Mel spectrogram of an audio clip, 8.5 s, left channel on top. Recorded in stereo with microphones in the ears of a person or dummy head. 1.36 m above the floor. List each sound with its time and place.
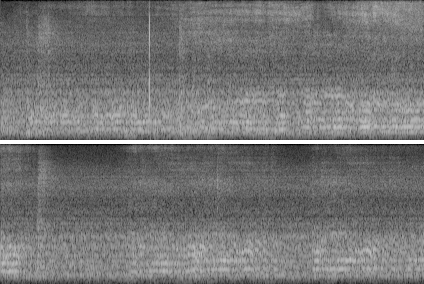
0.7 s a snare drum: 25° right (ahead or behind), 2.5 m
